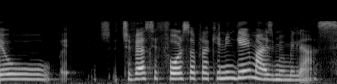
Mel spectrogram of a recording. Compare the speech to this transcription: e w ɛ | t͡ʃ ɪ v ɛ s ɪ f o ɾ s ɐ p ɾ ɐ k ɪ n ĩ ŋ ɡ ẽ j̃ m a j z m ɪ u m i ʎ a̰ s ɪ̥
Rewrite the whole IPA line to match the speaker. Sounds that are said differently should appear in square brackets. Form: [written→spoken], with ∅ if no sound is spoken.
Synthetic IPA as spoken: e w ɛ | t͡ʃ [ɪ→i] v ɛ s ɪ f o ɾ s ɐ p ɾ ɐ k ɪ n ĩ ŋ ɡ ẽ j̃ m a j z m ɪ u m i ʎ a̰ s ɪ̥

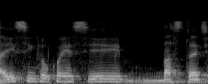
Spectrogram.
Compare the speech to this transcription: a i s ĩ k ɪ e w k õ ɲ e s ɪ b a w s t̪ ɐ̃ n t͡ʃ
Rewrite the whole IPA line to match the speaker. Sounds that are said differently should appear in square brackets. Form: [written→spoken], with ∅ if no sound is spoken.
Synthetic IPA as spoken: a i s ĩ k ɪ e w k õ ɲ e s [ɪ→i] b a [w→∅] s t̪ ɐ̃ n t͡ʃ

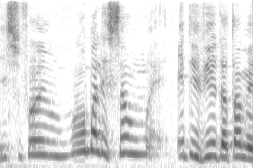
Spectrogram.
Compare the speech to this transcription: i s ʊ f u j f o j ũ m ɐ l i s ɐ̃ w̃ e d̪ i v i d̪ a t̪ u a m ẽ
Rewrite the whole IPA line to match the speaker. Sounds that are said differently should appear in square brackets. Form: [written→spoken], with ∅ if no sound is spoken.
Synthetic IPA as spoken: i s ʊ f [u→o] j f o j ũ m ɐ l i s ɐ̃ w̃ e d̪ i v i d̪ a t̪ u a m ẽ

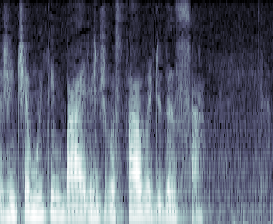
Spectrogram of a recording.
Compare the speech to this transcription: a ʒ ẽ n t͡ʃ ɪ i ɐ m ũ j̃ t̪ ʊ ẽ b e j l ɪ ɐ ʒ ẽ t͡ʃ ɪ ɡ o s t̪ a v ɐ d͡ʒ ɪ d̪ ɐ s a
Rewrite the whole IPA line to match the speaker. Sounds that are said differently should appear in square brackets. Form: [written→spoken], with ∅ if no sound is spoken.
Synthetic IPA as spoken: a ʒ ẽ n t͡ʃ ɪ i ɐ m ũ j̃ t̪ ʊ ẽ b [e→a] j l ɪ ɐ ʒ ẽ t͡ʃ ɪ ɡ o s t̪ a v ɐ d͡ʒ ɪ d̪ [ɐ→ɐ̃] s a

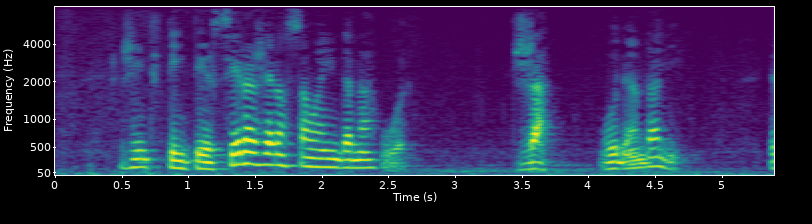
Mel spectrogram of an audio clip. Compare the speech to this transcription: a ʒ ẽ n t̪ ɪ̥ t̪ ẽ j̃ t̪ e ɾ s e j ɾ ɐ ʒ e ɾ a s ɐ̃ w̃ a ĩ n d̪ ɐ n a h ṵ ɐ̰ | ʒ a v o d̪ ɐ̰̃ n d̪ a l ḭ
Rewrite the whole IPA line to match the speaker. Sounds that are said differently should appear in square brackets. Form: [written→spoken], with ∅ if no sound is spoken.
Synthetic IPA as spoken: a ʒ ẽ n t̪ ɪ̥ t̪ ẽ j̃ t̪ e ɾ s e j ɾ ɐ ʒ e ɾ a s ɐ̃ w̃ a ĩ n d̪ ɐ n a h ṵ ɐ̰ | ʒ a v o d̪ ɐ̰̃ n d̪ a l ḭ

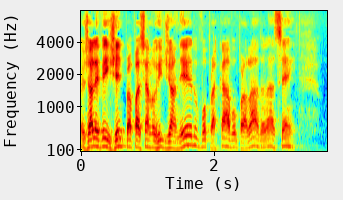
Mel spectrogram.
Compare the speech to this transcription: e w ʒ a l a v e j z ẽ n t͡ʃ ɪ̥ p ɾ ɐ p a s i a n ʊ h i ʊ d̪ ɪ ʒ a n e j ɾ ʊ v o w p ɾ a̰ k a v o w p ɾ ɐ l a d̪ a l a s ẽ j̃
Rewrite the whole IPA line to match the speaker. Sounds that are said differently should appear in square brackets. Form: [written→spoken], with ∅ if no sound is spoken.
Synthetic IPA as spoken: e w ʒ a l [a→e] v e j [z→ʒ] ẽ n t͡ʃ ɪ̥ p ɾ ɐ p a s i a n ʊ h i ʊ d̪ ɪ ʒ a n e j ɾ ʊ v o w p ɾ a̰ k a v o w p ɾ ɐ l a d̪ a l a s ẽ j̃

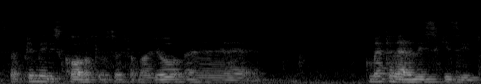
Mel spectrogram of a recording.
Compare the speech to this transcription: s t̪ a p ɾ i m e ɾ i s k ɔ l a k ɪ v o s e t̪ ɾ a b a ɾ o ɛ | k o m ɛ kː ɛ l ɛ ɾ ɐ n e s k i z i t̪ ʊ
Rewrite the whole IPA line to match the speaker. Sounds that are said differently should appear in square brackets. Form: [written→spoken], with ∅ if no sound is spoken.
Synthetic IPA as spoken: s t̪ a p ɾ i m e ɾ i s k ɔ l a k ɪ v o s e t̪ ɾ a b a [ɾ→ʎ] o ɛ | k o m ɛ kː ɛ l ɛ ɾ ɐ n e s k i z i t̪ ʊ

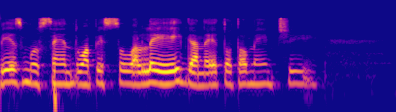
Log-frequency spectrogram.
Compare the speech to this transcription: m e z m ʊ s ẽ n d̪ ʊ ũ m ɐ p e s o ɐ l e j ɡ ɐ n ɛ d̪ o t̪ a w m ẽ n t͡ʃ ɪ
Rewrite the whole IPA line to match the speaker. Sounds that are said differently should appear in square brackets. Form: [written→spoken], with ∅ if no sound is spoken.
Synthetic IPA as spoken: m e z m ʊ s ẽ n d̪ ʊ ũ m ɐ p e s o ɐ l e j ɡ ɐ n ɛ [d̪→t̪] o t̪ a w m ẽ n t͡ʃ ɪ

